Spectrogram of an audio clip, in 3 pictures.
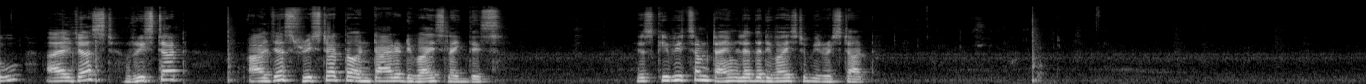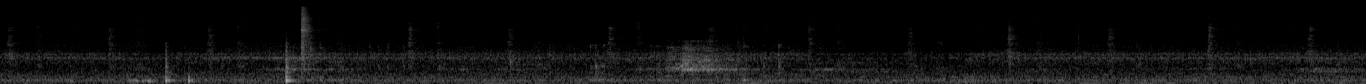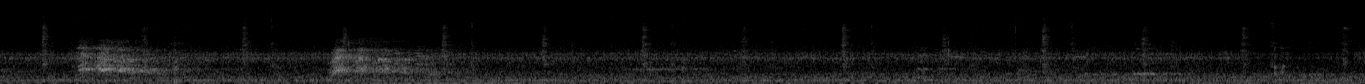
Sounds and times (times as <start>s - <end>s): Speech: 0.0s - 1.9s, 2.5s - 5.1s, 6.4s - 8.8s
Inside, small room: 0.0s - 40.9s.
